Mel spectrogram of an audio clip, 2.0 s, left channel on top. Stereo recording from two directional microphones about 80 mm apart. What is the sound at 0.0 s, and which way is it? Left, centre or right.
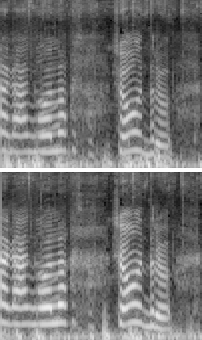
Speech, right.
